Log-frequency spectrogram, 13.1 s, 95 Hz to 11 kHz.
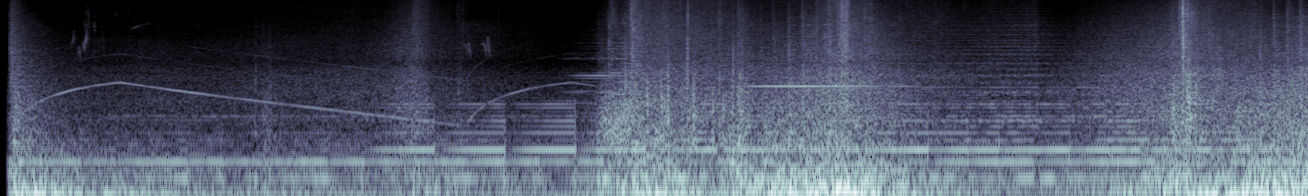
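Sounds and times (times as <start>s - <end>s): emergency siren wailing: 0.1s - 11.6s
city traffic rumble: 0.2s - 13.0s.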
